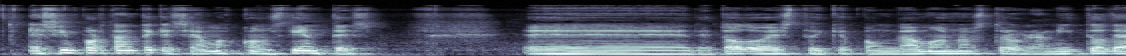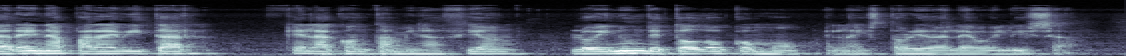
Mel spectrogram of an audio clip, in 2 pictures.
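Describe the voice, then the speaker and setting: A somewhat breathy male voice at a moderate pace with fairly even intonation. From Spain, Andalusia (Jerez); Andalusia, Spain. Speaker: illustrator and children's book author. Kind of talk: talk to schoolchildren. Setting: home studio. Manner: halting, many fillers. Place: home room.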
